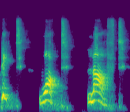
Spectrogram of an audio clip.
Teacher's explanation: You don't say picked, the D sound. The final sound in these words where the ED inflection is used, it is pronounced as T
